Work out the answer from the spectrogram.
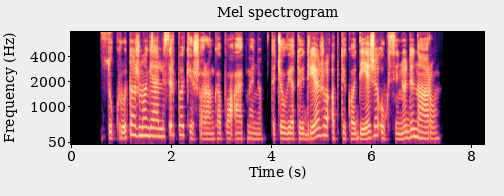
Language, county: Lithuanian, Vilnius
